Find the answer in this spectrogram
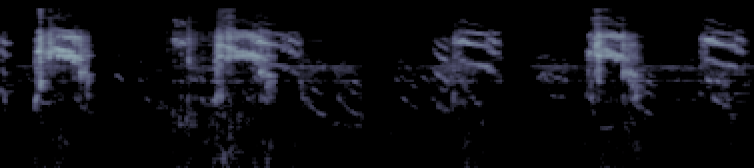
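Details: Partridge calls heard at a distance: harsh, screechy notes that sweep downward, repeated every one to two seconds over faint background hiss.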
